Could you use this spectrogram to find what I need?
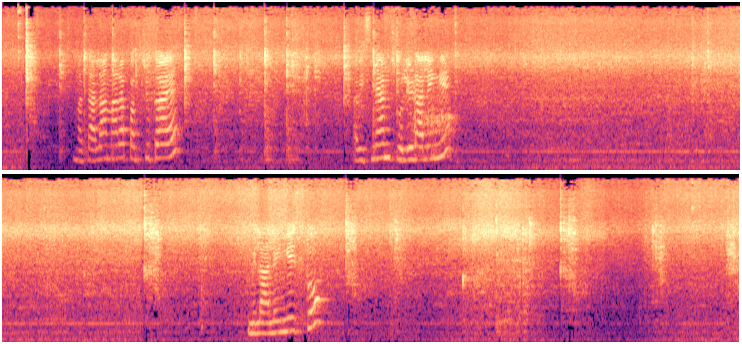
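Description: A metal spoon scrapes and clatters against a pan.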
